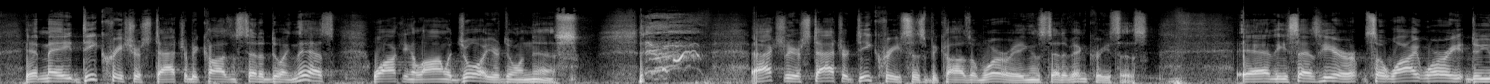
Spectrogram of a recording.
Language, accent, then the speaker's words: English; Ohio, United States; You know, I'm amazed growing up in Ohio in all the cold weather and then watching the birds come out.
